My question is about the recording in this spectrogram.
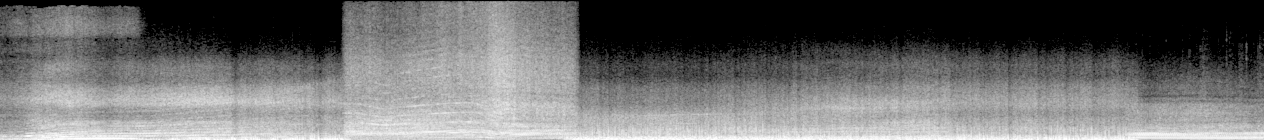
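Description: Drag cars launching and accelerating hard. For the first few seconds the engine notes climb in pitch and break off at the gear changes. After that comes a steady rush of wind and road noise on a car-mounted camera.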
